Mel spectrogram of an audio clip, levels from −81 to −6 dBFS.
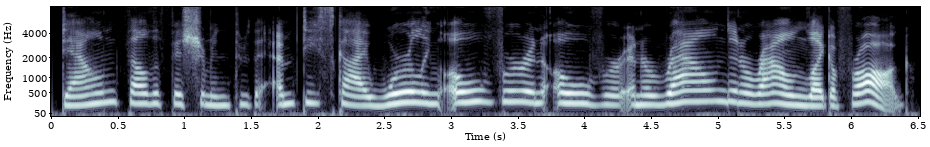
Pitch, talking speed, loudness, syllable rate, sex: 235 Hz, 175 wpm, -17 LUFS, 4.3 syllables/s, female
